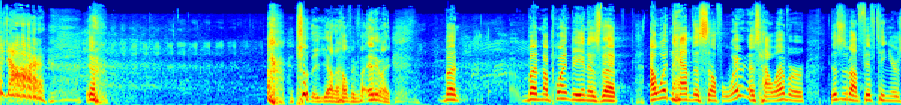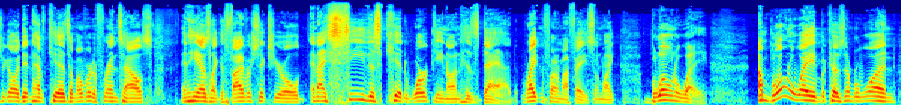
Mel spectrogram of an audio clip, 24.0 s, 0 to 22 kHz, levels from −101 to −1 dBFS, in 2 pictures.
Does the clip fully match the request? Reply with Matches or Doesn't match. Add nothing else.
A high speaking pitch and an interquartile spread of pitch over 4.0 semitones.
Doesn't match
